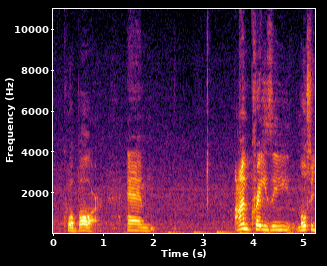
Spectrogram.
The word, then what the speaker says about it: Qabar: We inherently, and the theologians, their research supports our glyphs have a short a sound in between them, and this will be Qabar. Qabar.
